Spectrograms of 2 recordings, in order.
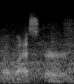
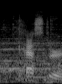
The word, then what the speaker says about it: Kester: Kester is how you say that last name. I'm sorry. Number 6 for Alberta. Kester.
